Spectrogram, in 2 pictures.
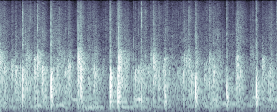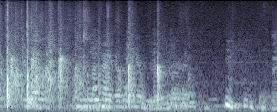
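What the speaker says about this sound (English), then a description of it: "Can we do a round of applause for everybody?" A round of applause breaks out at a city council meeting, a room full of people clapping steadily for several seconds before the claps thin out near the end.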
